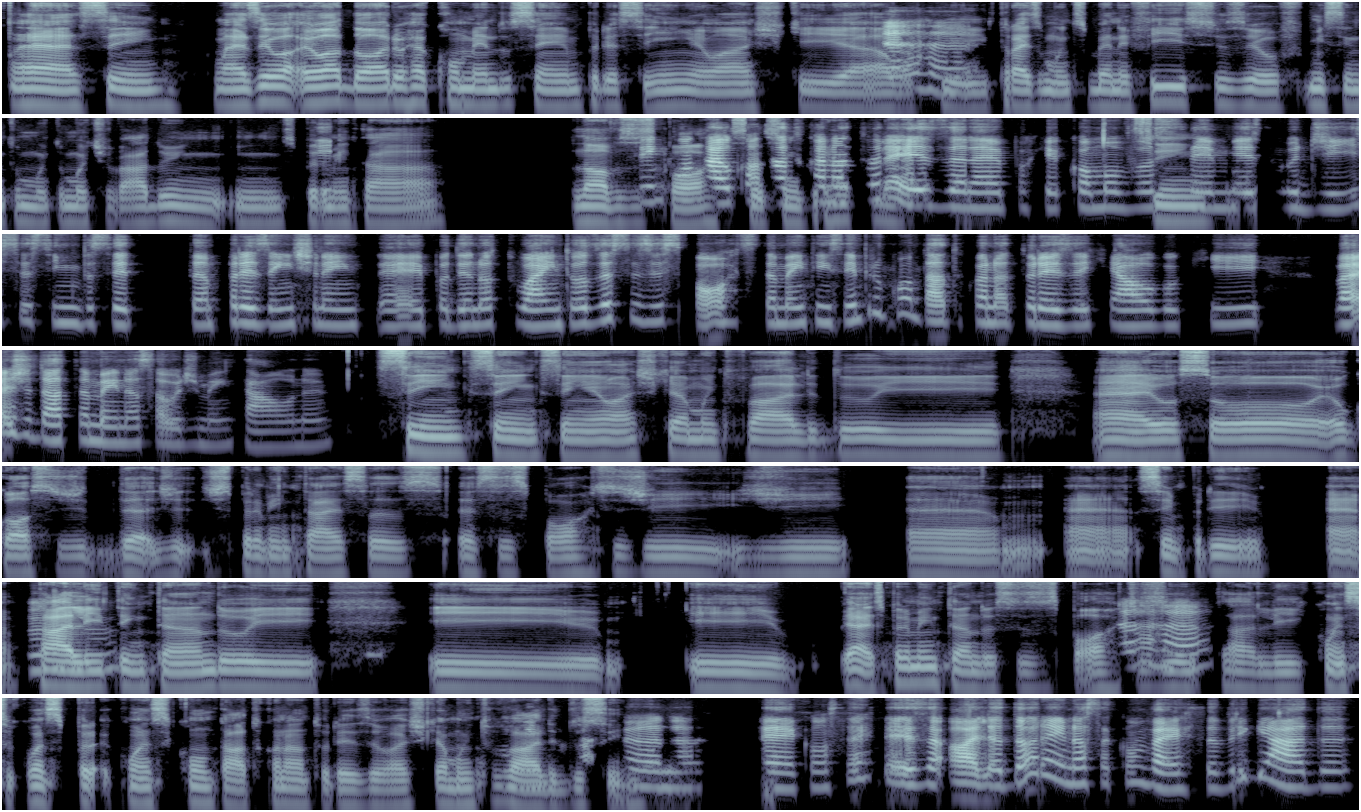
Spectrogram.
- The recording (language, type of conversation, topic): Portuguese, podcast, Qual é a sua relação com os exercícios físicos atualmente?
- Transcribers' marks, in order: other background noise; tapping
